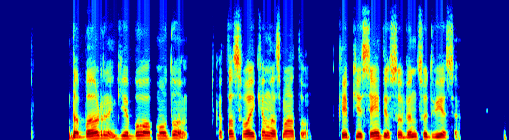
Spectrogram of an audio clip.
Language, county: Lithuanian, Marijampolė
